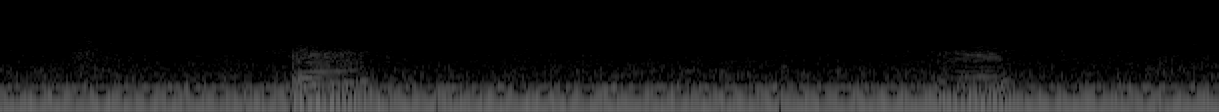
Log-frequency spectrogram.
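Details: A dog sleeping on a sofa, snoring softly: two low, rattling snores with faint wheezy whistles over a steady hum; the owner says it had been snoring louder before.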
